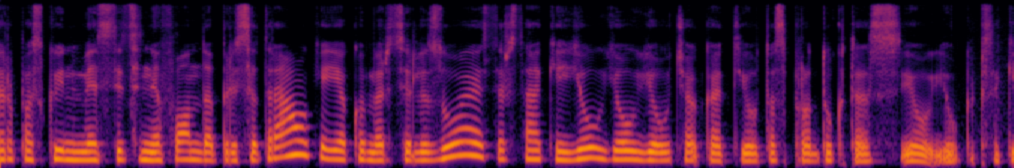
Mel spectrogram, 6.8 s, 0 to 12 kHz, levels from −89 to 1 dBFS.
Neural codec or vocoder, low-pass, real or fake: autoencoder, 48 kHz, 128 numbers a frame, DAC-VAE, trained on Japanese speech; 10.8 kHz; fake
